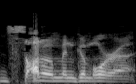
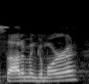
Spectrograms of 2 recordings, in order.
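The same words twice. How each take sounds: First: It is said in a heavy, grave way. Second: It is said in a light, cheerful, childlike way. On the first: The words carry condemnation and ugliness. The speaker calls it right. "No, it's like a" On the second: The words sound harmless and happy. The speaker calls it wrong. "can you imagine like a child saying Sodom and Gomorrah?"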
